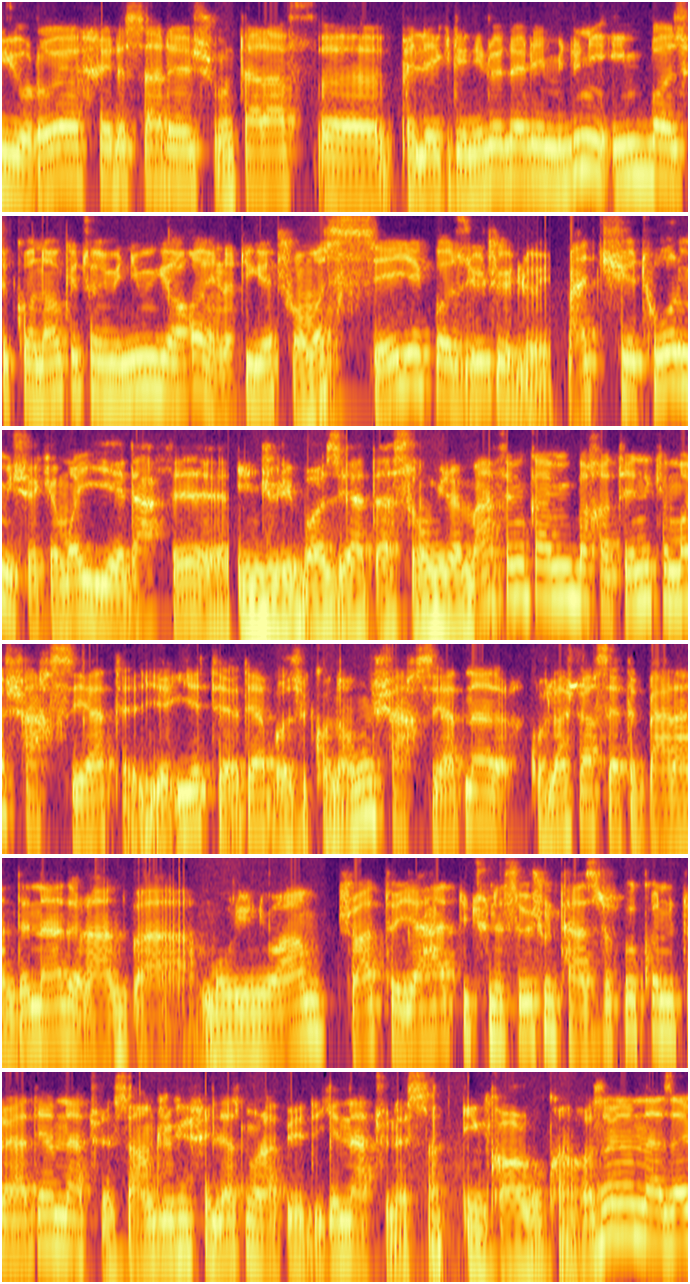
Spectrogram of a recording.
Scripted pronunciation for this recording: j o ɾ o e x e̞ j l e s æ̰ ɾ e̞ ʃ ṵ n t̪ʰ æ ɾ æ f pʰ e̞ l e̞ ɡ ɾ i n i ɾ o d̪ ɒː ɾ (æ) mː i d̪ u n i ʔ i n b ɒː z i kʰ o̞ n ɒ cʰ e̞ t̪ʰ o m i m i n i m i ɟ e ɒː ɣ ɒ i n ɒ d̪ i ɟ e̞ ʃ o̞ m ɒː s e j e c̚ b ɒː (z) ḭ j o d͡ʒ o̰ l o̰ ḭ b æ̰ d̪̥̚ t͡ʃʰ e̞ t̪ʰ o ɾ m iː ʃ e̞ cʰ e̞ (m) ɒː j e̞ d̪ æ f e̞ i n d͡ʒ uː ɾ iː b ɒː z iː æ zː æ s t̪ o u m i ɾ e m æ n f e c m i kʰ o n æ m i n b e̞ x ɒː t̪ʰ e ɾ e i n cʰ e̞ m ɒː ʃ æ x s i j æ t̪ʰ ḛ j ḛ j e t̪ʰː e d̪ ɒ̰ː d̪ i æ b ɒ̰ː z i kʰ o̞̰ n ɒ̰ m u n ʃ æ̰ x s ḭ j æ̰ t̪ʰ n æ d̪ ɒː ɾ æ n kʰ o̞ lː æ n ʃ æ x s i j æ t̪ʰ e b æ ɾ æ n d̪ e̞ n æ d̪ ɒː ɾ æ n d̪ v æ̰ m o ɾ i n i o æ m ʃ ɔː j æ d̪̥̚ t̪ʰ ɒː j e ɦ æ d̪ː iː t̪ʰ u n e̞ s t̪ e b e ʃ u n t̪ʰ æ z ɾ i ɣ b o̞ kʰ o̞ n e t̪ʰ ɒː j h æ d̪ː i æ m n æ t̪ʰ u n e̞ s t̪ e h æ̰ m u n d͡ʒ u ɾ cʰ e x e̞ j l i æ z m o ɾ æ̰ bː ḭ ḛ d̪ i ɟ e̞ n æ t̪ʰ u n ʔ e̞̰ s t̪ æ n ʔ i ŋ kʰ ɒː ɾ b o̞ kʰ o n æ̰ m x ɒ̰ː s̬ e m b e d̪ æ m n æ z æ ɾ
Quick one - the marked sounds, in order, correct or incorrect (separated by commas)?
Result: incorrect, correct, correct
